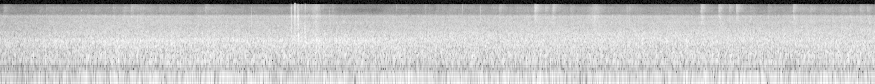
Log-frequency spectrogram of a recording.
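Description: Steady low rumble with hiss: continuous background noise with no speech, with a faint click about three seconds in.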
